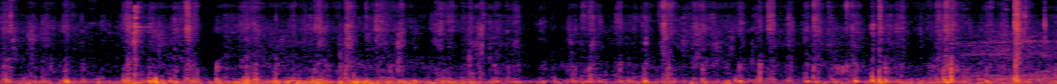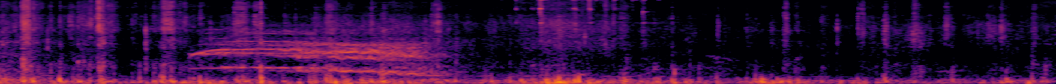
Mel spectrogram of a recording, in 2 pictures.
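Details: Friesian horse from a herd of pregnant mares gives a brief, wavering whinny that falls in pitch about eight seconds in, lasting under two seconds, over steady low thudding of hooves and rustling movement.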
